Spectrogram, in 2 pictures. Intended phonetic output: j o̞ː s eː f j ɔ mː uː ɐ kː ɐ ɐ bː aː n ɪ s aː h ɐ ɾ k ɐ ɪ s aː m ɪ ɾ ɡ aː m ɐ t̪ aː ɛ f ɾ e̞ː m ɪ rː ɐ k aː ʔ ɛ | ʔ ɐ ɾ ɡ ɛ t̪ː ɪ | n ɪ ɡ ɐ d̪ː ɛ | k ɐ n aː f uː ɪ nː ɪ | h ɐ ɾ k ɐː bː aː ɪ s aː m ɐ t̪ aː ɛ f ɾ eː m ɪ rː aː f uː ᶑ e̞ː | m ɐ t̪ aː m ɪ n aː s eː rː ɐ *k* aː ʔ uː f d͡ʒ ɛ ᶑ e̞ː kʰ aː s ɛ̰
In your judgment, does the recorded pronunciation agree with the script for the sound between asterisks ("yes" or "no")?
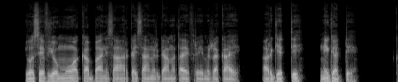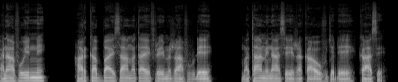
yes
